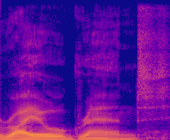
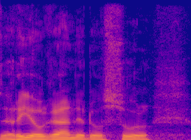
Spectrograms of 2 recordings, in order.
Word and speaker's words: Rio Grande: Do is an old sea shanty called the Rio Grande and uh it's mispronounced that way there it's Rio Grande which is a river in Brazil and it's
